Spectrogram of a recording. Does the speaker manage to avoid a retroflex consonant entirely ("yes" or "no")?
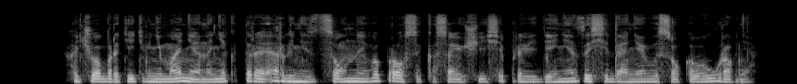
yes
